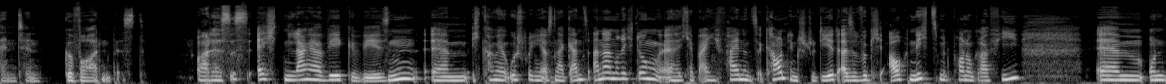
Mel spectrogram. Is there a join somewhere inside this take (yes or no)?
no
